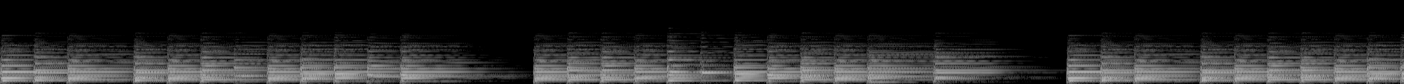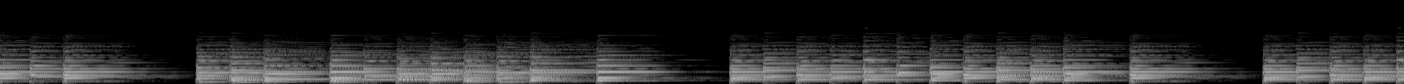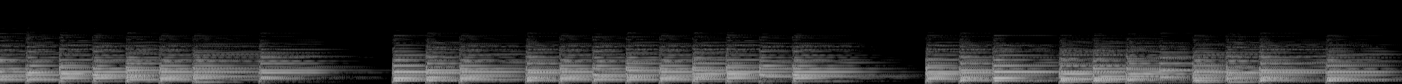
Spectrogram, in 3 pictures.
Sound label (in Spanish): mono piano; hymns; Himnario pequeno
